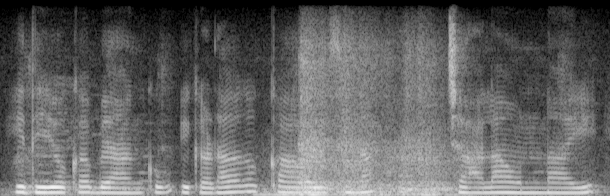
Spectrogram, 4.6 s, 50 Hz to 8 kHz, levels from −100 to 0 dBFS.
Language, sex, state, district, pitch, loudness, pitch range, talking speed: Telugu, female, Telangana, Hyderabad, 210 Hz, -16 LUFS, 200-220 Hz, 90 wpm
